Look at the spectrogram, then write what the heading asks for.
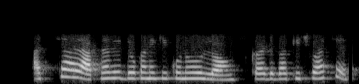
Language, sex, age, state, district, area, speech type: Bengali, female, 30-45, West Bengal, Purulia, urban, conversation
